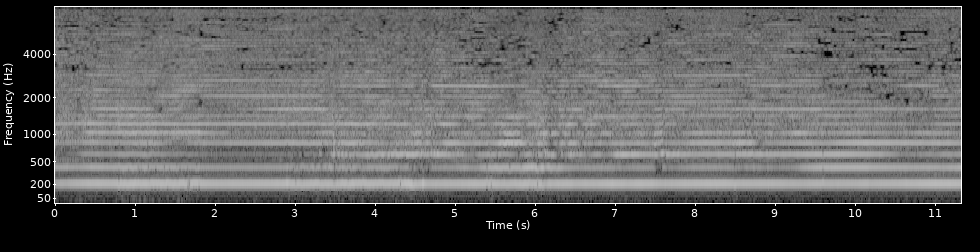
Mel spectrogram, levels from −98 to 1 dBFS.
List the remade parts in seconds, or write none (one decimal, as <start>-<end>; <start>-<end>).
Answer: 0.8-1.8; 2.9-4.6; 5.4-6.1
